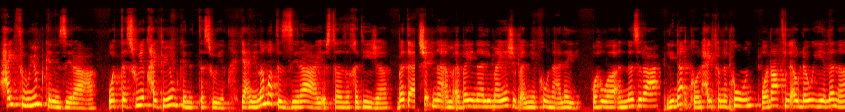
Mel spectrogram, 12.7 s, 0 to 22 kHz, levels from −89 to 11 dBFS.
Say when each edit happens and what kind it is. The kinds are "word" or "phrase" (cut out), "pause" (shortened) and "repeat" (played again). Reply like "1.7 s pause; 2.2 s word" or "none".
6.2 s word; 10.5 s phrase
